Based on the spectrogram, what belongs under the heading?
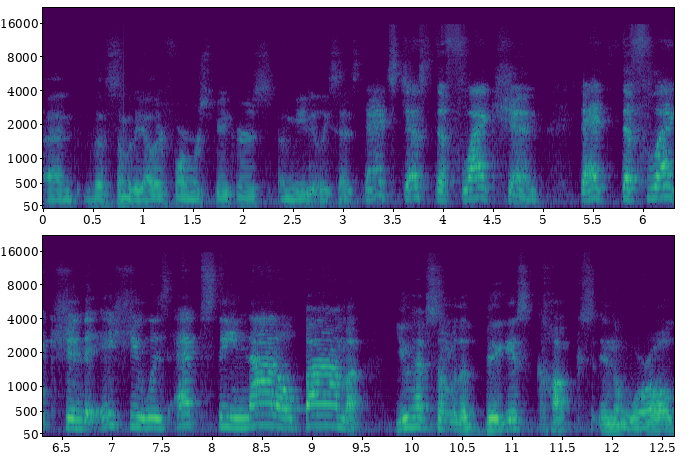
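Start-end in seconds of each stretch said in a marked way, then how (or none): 3.2-9.5 very high, slow, drawn-out comic voice. Quoting former speakers who dismiss a claim: sounding like Gilbert Gottfried. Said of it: "Why did you sound like Gilbert Gottfried".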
